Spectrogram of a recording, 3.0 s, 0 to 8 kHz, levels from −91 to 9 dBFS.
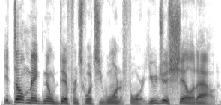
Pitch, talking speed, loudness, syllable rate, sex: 140 Hz, 305 wpm, -21 LUFS, 6.4 syllables/s, male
